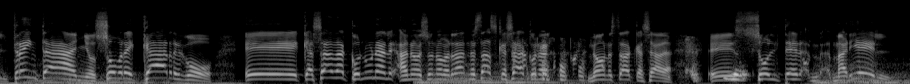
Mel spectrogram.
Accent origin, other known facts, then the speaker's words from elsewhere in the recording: Guadalajara, Jalisco, Mexico; De Guadalajara, Jalisco.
